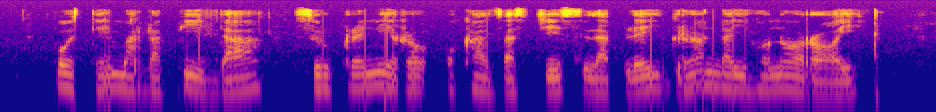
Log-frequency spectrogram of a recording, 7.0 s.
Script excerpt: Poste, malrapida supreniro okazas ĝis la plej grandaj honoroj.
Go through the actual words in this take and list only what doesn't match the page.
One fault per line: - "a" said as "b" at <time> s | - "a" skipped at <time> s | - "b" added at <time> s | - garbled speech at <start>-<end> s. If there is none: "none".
none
